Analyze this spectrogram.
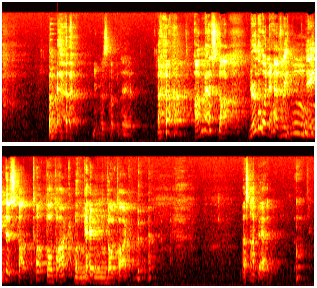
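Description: A second man talks and laughs close by.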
